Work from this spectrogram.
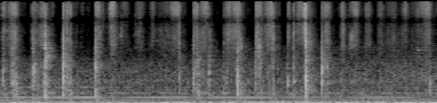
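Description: Tarot cards shuffled for a pick-a-card reading, a rapid string of crisp riffling slaps and flutters up close, going on without pause.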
